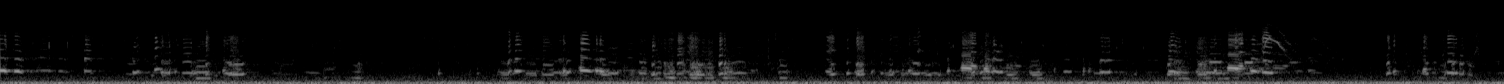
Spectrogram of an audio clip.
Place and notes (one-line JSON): {"title": "Dumfries, UK - whooper swan soundscape ... dummy head ...", "date": "2022-01-31 16:55:00", "description": "whooper swan soundscape ... folly pond ... dummy head with luhd in ear binaural mics to olympus ls 14 ... bird calls from ... mute swan ... canada geese ... mallard ... oystercatcher ... wigeon ... shoveler ... snipe ... teal ... jackdaw ... redshank ... barnacle geese flock fly over at 23 mins ... ish ... compare with sass recording made almost the same time in the scottish water hide some 100m+ away ... time edited extended unattended recording ...", "latitude": "54.98", "longitude": "-3.48", "altitude": "8", "timezone": "Europe/London"}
